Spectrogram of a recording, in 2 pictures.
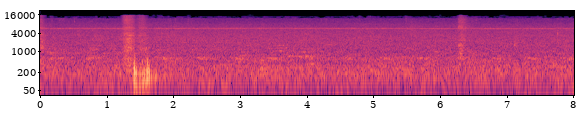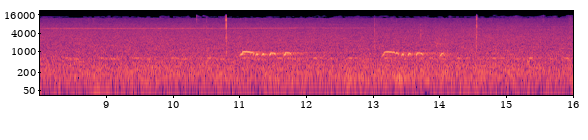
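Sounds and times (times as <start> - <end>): animal hooting calls: 11.0 - 14.4.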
